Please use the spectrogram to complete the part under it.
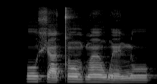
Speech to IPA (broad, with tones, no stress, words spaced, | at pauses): o˧ʃa˨tɔ̃˧ bã˧ wɛ̃˨no˧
